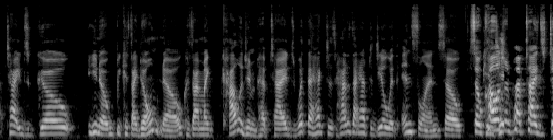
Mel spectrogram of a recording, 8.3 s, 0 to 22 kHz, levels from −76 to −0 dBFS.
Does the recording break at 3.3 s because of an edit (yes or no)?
yes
